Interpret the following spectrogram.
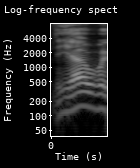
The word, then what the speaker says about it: Yahweh: The god that's spelled yhwh, right? So uh pronounced by scholars today as Yahweh. We don't really know exactly how it was pronounced uh in the past.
